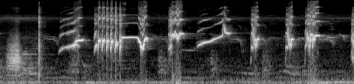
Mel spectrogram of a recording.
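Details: Javan myna, yellow-eyed, in lively song for tutoring other birds: strained buzzy squeals and wheezy upslurred whistles in short separate bursts, with faint hum behind.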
